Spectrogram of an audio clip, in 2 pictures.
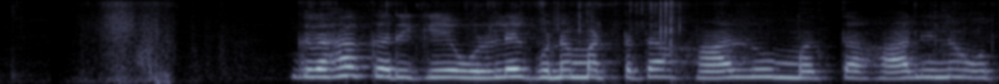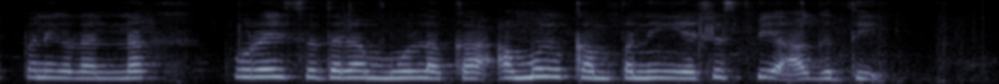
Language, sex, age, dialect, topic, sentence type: Kannada, female, 25-30, Dharwad Kannada, agriculture, statement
